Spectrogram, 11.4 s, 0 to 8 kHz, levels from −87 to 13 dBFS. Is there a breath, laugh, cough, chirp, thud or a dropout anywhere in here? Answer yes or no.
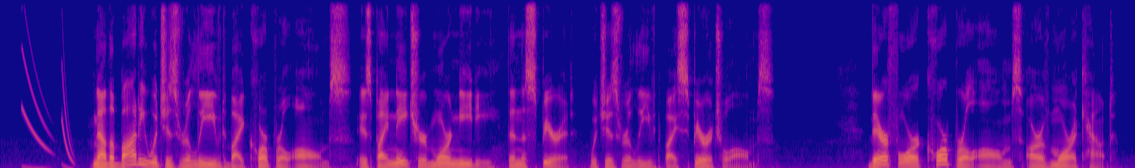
yes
